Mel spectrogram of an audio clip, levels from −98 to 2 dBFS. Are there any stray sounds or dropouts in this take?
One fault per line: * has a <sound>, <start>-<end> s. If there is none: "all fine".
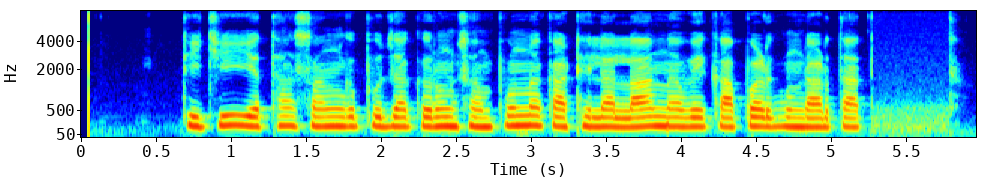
all fine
